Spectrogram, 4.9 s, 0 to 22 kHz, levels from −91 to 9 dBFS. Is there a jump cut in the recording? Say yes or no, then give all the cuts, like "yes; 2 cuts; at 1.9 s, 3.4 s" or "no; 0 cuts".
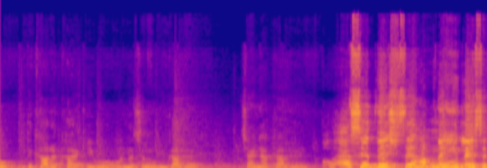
yes; 1 cut; at 3.4 s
